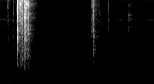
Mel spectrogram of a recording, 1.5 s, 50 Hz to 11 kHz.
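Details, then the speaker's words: Minolta SRT 200 35mm film camera body, shutter fired at 1/60 second: one crisp clack of mirror and shutter, short clean gap, no drag or sticking; normal shutter operation, mechanism in good condition. "Very strong, I think, on these slow speeds. So it indicates this is in quite good condition. The mechanism is all still working properly."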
